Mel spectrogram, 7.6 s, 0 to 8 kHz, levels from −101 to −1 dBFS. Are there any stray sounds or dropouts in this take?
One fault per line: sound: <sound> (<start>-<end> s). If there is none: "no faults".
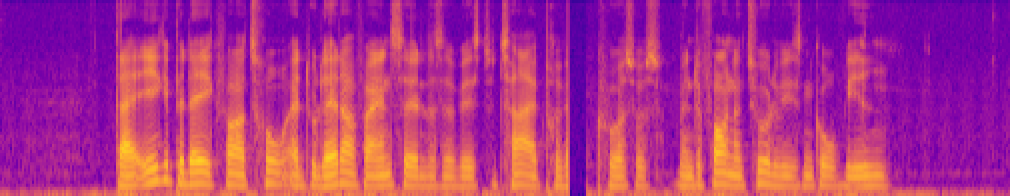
sound: dropout (4.3-4.4 s)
